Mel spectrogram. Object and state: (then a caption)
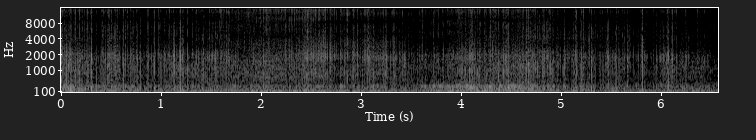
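Foam microphone windscreen being scratched. Long acrylic nails of both hands scratch a blue foam windscreen covering a round studio microphone. The result is a steady, dense scratching and rustling texture with many fine crackly transients over a heavy, muffled low rumble, and only a little bright hiss on top.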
